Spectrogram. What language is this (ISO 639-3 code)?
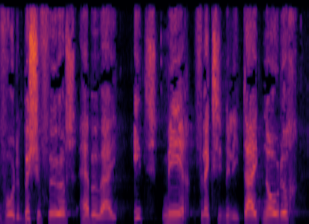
nld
